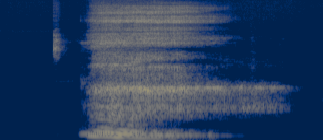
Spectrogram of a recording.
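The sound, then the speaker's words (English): A deep breath drawn and released as a long, audible sigh, about two seconds, voiced and breathy and gradually fading, with a tiny click just before it. “And then we take a deep breath together.”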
